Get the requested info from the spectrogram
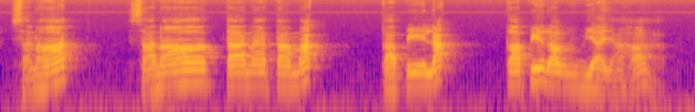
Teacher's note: Since the visargam is followed by ka in both the words, you have to hold with ik.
